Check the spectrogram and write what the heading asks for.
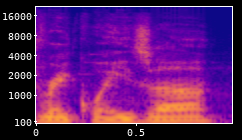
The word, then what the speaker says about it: Rayquaza: And that's what like there are some that I will fight on like you know Rayquaza. It's Rayquaza. Re ice is one I know I'm pronouncing wrong and I yet I will still pronounce it wrong.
